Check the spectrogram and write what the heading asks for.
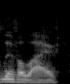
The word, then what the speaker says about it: Live A Live: So I I I I always thought it was live Alive, but nope. Um, the Japanese developers in the uh media for this game in 2022 consistently say Live Alive, so that's what I have to call it now.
